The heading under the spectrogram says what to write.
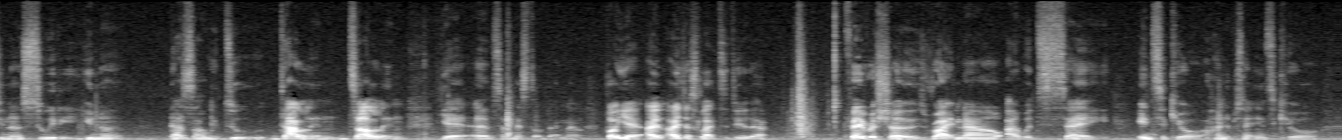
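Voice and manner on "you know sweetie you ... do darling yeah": Nigerian accent with American flavour. Speaker showing off an accent they love to do: American Nigerian accent. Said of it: "I like to do the American Nigerian accent".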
